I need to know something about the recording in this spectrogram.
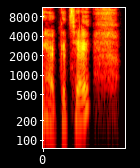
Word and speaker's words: Hecate: The goddess that does come up to me for this is Hecate. She's very These days you can say her name lots of ways. I usually say Hecate, but she is the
